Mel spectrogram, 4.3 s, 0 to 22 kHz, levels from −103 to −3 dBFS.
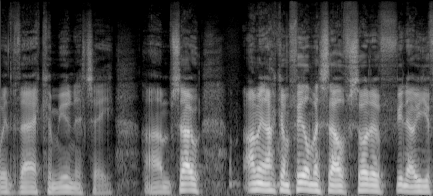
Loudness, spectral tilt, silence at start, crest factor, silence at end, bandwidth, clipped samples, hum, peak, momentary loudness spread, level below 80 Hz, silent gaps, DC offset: -25 LUFS; -5.5 dB/octave; 0 s; 20 dB; 0 s; 17 kHz; under 0.1%; none; -6 dBFS; 16 LU; -56 dBFS; none; under 0.1%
